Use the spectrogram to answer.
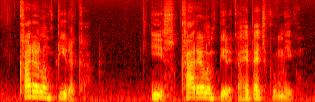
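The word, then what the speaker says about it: karjalanpiirakka: Yes, Karjalan Piirakka. Repeat with me. Karjalan Piirakka. It took me some time to learn how to pronounce this word.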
